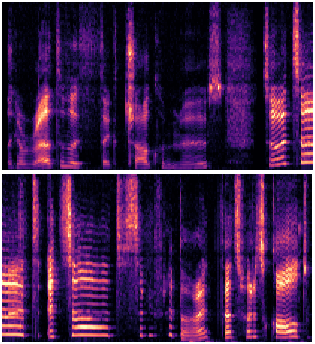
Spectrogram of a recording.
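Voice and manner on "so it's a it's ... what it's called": excited. Real, not acted. Excited explaining.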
